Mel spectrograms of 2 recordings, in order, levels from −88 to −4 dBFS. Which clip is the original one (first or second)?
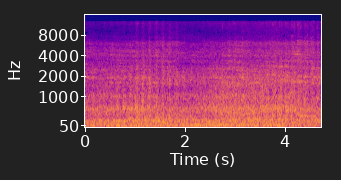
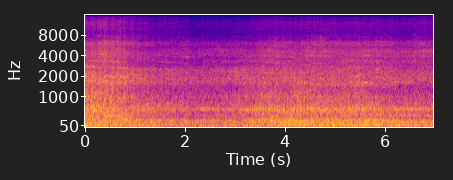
first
